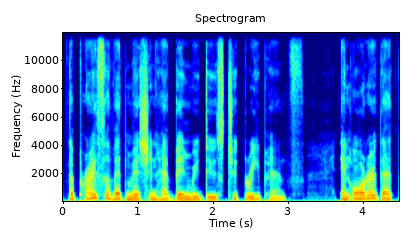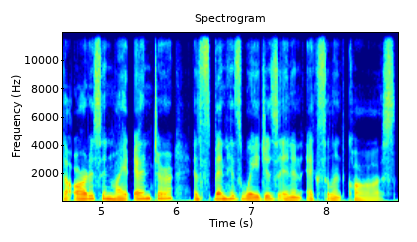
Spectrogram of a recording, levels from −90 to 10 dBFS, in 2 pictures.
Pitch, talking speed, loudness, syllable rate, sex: 185 Hz, 160 wpm, -19 LUFS, 5.1 syllables/s, female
